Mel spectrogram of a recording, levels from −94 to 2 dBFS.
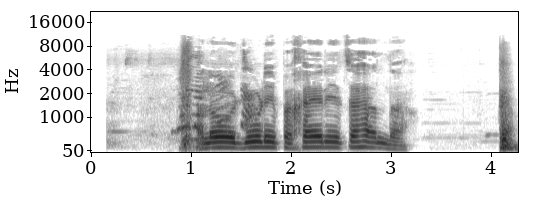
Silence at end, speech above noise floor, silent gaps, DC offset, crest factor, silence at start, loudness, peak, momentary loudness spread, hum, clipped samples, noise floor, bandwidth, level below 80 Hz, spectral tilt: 0 s; 52 dB; none; under 0.1%; 18 dB; 0.85 s; -19 LUFS; -2 dBFS; 11 LU; none; under 0.1%; -70 dBFS; 10.5 kHz; -58 dBFS; -6.5 dB/octave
